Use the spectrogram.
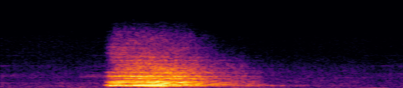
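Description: A single loud train horn blast sounds abruptly, holding its rich harmonic tone for about a second before trailing off, with a faint low rumble underneath and no talking; about the fifth train to pass in the last hour.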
